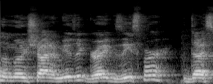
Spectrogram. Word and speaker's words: Ziesemer: Greg Zemer, did I pronounce it correct?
